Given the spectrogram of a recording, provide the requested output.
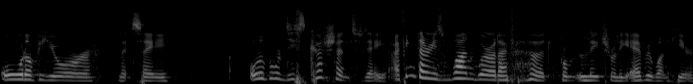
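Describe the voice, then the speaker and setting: At a moderate pace, a woman speaks at medium pitch with lively intonation. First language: French. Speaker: panel moderator. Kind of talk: panel discussion. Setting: conference stage with audience.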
